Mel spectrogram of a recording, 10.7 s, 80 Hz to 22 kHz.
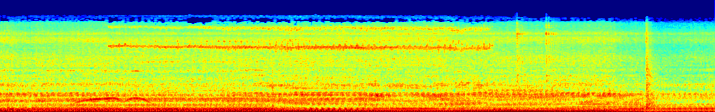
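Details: Deep, steady idle with an even low rumble and no misses, knocks or ticks from a 358W 80mm-turbo Fox Body V8 after the injector ground was connected; sounds healthy, with faint music behind it.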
